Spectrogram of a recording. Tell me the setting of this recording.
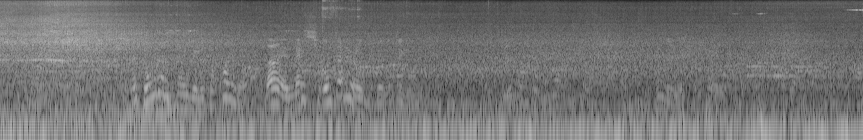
street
